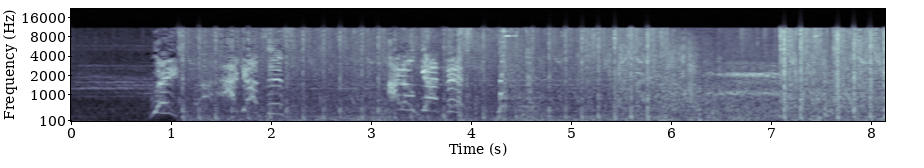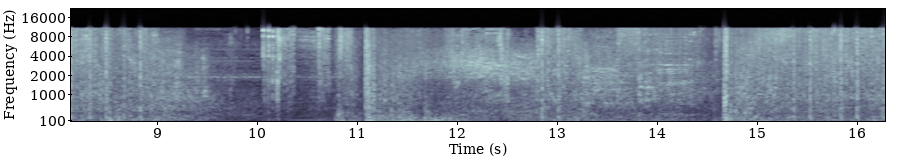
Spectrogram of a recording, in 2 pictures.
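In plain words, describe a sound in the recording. Guns fire in rapid bursts with loud impacts.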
